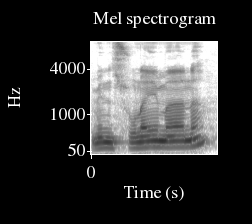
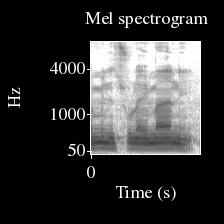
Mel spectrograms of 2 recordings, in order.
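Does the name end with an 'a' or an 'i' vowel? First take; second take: a; i. First: The name ends with an 'a' vowel. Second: The name ends with an 'i' vowel. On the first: The speaker calls it right. "nah di sini min Sulaimana" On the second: The speaker calls it wrong. "jadi enggak boleh min Sulaimani"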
